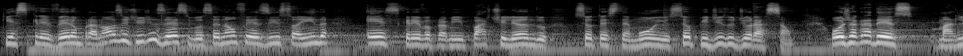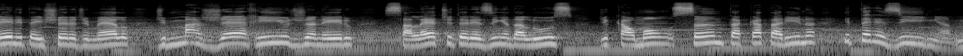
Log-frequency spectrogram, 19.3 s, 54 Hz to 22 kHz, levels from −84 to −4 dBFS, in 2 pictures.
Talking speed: 145 wpm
